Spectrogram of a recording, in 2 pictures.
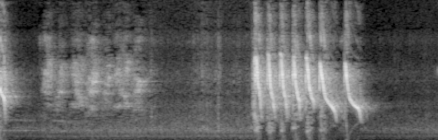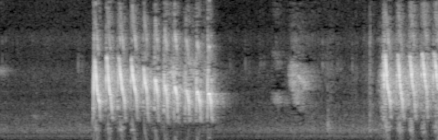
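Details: Bulbul known as kapas tembak, master song for training cage birds: soft warbling followed by repeated bursts of fast, piercing descending notes in dense trills.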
